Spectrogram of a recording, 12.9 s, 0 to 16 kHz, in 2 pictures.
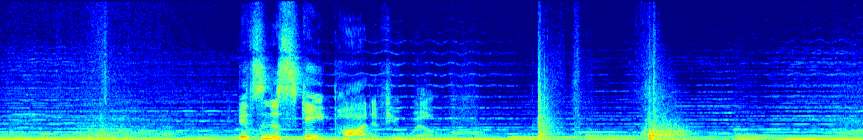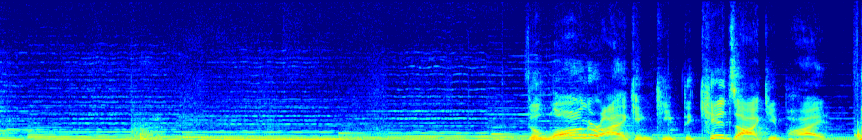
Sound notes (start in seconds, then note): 0.3 soft music; 4.7 books clunking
